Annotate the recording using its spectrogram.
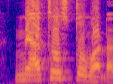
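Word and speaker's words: Gnathostomata: অধিশ্রেণীর নাম দিয়েছিল হচ্ছে সাইক্লোস্টোমাটা এবং ন্যাথোস্টোমাটা। তাহলে সাইক্লোস্টোমেটা। আরেকটা তোমরা অনেকে বলো জি ন্যাথোস্টোমাটা। জি না, এটা জিটা সাইলেন্ট থাকবে।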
